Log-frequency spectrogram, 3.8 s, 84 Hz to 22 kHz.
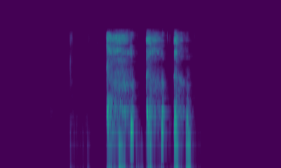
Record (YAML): three_cough_length: 3.8 s
three_cough_amplitude: 30116
three_cough_signal_mean_std_ratio: 0.34
survey_phase: beta (2021-08-13 to 2022-03-07)
age: 18-44
gender: Female
wearing_mask: 'No'
symptom_cough_any: true
symptom_runny_or_blocked_nose: true
symptom_sore_throat: true
symptom_fatigue: true
symptom_headache: true
symptom_change_to_sense_of_smell_or_taste: true
symptom_onset: 3 days
smoker_status: Never smoked
respiratory_condition_asthma: false
respiratory_condition_other: false
recruitment_source: Test and Trace
submission_delay: 1 day
covid_test_result: Positive
covid_test_method: RT-qPCR
covid_ct_value: 24.6
covid_ct_gene: ORF1ab gene
covid_ct_mean: 25.1
covid_viral_load: 5700 copies/ml
covid_viral_load_category: Minimal viral load (< 10K copies/ml)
